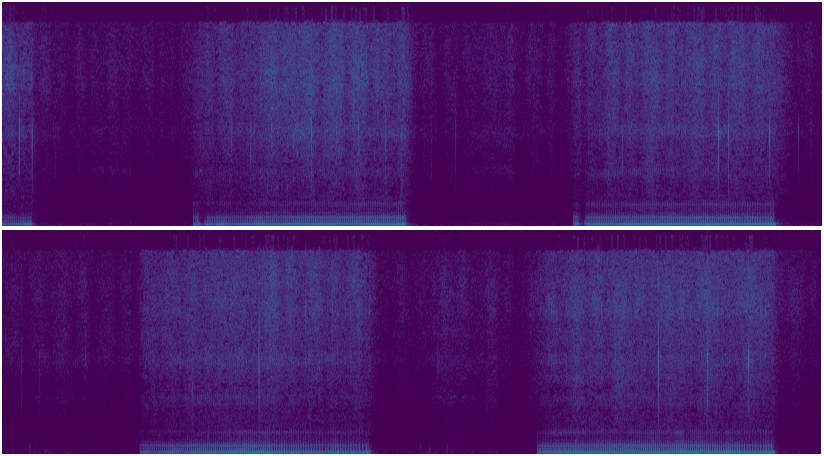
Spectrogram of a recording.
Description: Dog snoring as he sleeps.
